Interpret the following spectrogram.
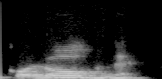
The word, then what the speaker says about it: Cologne: ठीक है, आप कोलोन डिक्शनरीज करके डालिए, COLOGNE कोलोग्न, ठीक है, कोलोग्न जी साइलेंट है, ठीक है, उसमें आपको, या फिर शब्दकल्पद्रुमा डालेंगे तो ये निकलेगा।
